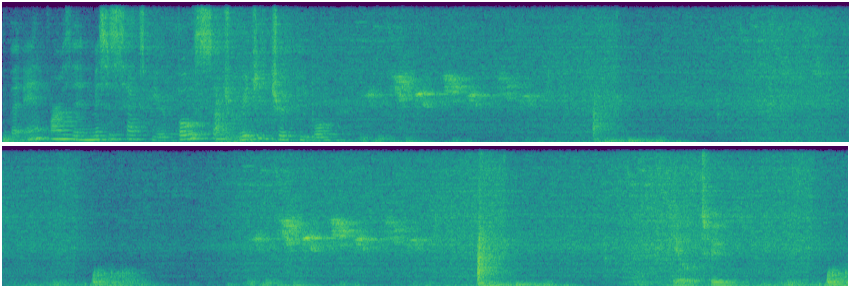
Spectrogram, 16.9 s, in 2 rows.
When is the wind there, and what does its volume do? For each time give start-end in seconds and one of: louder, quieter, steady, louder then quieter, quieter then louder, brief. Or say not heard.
0.0-16.8 louder.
